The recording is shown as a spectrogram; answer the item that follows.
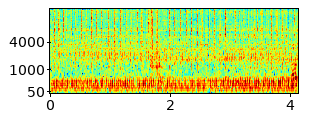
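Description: Maruyama 26cc two-stroke brush cutter engine (34 mm bore) running steadily, just fired up, with an even rapid firing pulse.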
